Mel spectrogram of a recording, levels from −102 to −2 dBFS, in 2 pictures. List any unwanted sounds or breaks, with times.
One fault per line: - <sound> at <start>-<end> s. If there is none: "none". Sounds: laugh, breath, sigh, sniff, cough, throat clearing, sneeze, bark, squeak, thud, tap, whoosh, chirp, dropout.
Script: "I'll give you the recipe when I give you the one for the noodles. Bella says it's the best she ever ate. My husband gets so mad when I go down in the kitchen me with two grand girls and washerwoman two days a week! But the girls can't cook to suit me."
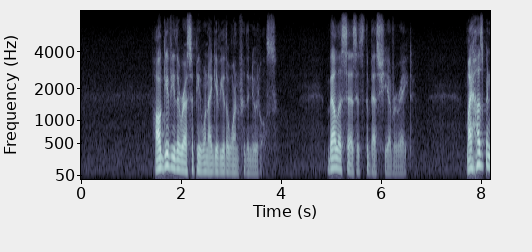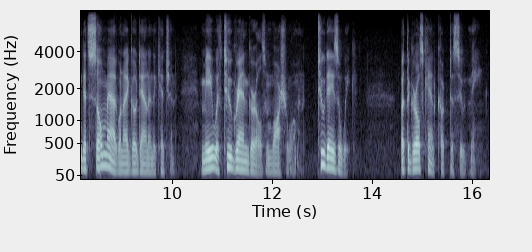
none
